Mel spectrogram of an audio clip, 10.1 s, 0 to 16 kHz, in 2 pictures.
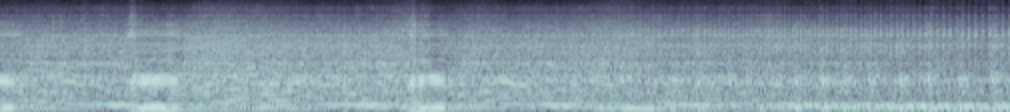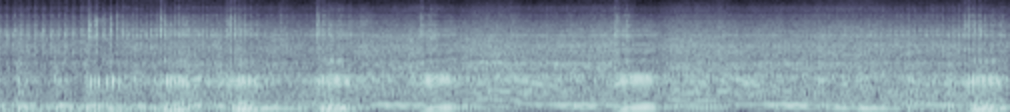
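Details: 1971 Yamaha Mini Enduro two-stroke after carburetor cleaning, muffler now tightened with its washer installed: crisp, even popping with a few throttle blips settling back cleanly. Normal idle.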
